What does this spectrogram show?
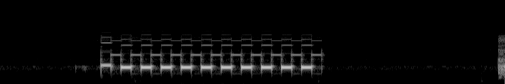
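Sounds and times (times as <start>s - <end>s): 
fire department dispatch pager alert: 1.0s - 3.2s.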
